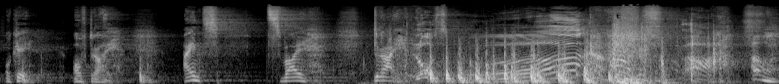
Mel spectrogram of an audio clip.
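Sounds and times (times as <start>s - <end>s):
speech: 0.1s - 6.6s
three people throwing themselves against a door: 3.7s - 7.0s.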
